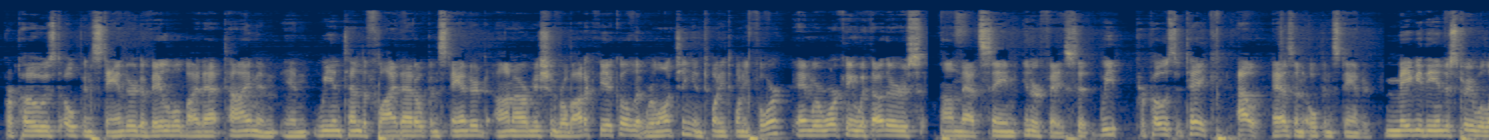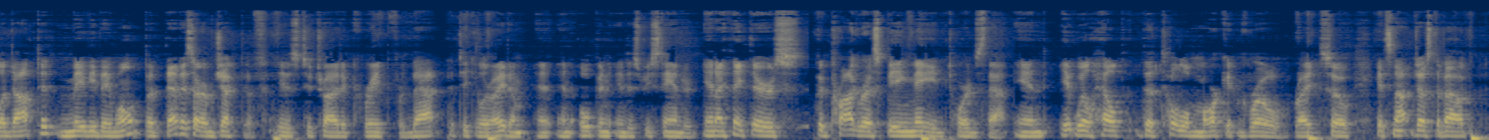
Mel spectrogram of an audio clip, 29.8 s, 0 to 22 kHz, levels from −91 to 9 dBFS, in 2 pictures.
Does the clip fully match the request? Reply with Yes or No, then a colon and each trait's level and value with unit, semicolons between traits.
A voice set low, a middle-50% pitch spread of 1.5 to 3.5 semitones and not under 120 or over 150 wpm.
No: low, 130 Hz; narrow, 2.5 semitones; average, 195 wpm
